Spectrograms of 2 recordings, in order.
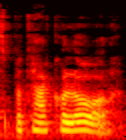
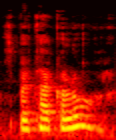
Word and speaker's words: Spettacolore: It's kind of like the word spectacular, but it's spelled Spettacolore. Spettacolore.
